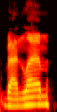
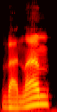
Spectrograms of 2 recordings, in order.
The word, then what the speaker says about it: Vanllem: I talked to an artist this week, Vanllem, about AI, its use in art, and why it might just never work in the artist industry.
